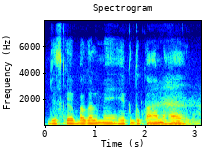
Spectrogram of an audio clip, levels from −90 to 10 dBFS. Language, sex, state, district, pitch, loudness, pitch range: Hindi, male, Haryana, Rohtak, 120 Hz, -16 LUFS, 115-125 Hz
